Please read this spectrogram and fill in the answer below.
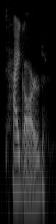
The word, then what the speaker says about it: Tigard: He informed me that we are saying it right. It is Tigard. It's Tigard. Tigard.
